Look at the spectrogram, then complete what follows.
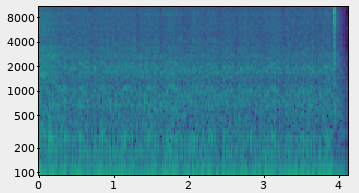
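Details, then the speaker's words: Honda CBR900 Fireblade SC33 after carb balancing, reassembled with airbox and tank refitted: deep, even exhaust note running cleanly on all four cylinders with no popping or banging; normal running. "there we go running lovely no popping and banging running on all four"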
